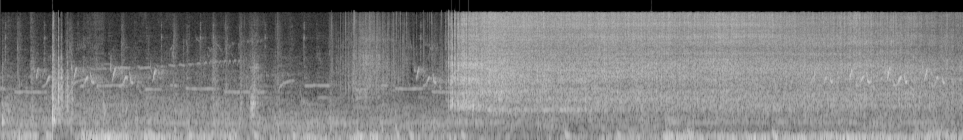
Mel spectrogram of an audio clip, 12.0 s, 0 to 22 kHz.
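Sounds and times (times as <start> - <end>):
bird chirps: 0.0 - 5.6, 9.4 - 12.0
birdseed pouring into feeder: 4.2 - 12.0.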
